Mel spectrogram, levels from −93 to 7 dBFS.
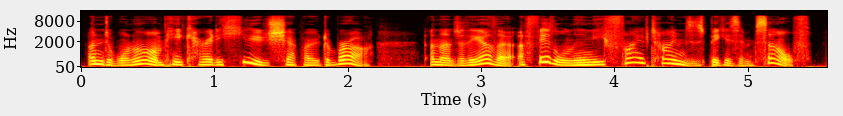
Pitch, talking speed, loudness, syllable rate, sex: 185 Hz, 245 wpm, -16 LUFS, 6.7 syllables/s, female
